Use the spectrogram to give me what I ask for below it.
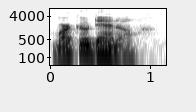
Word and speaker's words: Marko Dano: Marko Marko Dano. It rhymes.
